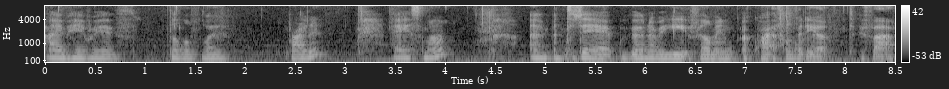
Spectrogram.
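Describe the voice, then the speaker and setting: The speaker uses a northern English accent and leaves long, frequent pauses. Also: moderate pace. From northern England. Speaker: ASMR creator. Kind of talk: casual chat.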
